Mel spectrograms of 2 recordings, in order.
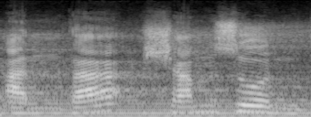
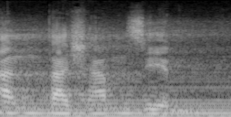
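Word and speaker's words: أنت شمسٌ: Makanya dibacanya menggunakan dhammah karena urutan tarkibnya menjadi seakan-akan mubtada dan khabar. Makanya anta syamsun tidak dibaca anta syamsin.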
